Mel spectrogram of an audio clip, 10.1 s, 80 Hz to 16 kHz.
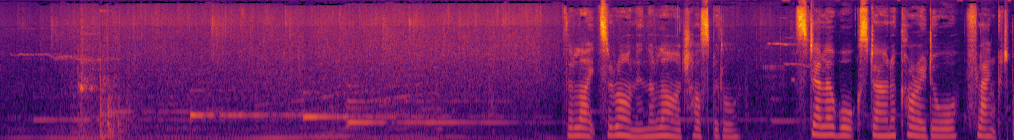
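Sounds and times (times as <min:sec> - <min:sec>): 
heavy rain falling at night: 0:00.0 - 0:07.7
speech: 0:05.7 - 0:10.1.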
